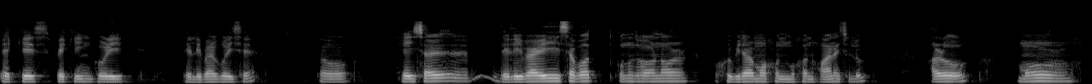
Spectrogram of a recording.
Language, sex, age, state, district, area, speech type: Assamese, male, 30-45, Assam, Darrang, rural, spontaneous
